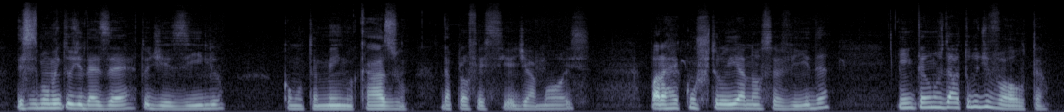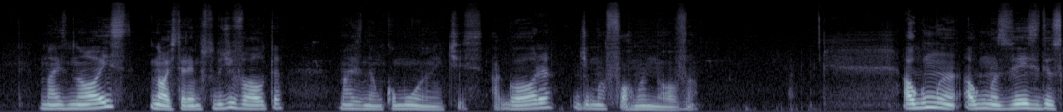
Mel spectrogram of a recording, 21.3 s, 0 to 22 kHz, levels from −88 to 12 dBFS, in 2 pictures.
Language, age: Portuguese, 20-39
